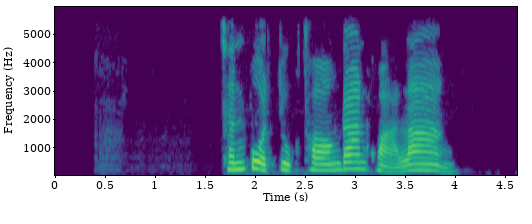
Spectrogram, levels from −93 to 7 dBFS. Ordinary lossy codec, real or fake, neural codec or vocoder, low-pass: none; real; none; 5.4 kHz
